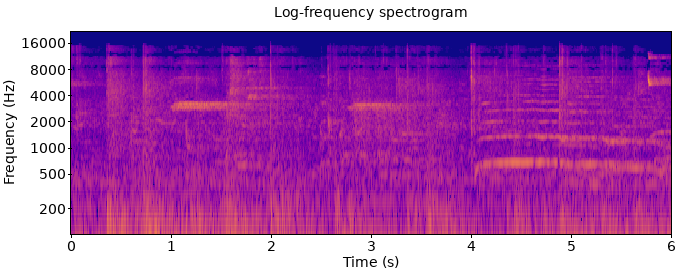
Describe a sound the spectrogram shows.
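Sneakers squeak sharply in a large echoing hall.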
